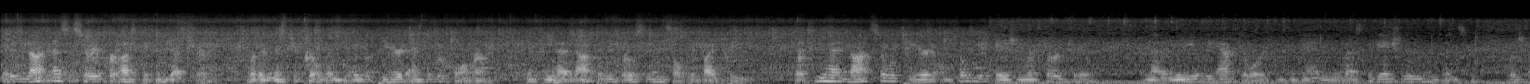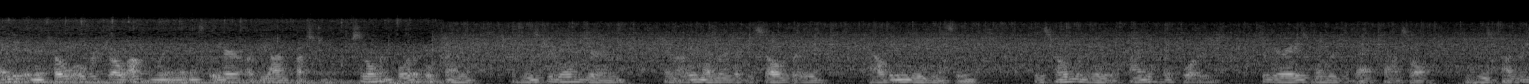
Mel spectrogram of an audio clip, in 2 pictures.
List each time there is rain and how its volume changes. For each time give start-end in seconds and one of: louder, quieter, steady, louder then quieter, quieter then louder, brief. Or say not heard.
0.0-30.5 quieter.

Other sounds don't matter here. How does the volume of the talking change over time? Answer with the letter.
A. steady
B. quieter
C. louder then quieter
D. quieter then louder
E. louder
B.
